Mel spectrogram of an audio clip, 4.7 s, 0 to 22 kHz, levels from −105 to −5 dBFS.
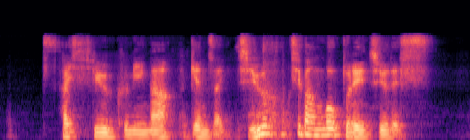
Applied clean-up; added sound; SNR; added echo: neural mask model DeepFilterNet 3.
